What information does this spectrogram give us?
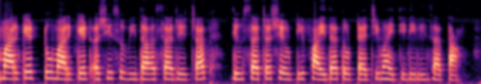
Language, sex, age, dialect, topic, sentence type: Marathi, female, 18-24, Southern Konkan, banking, statement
